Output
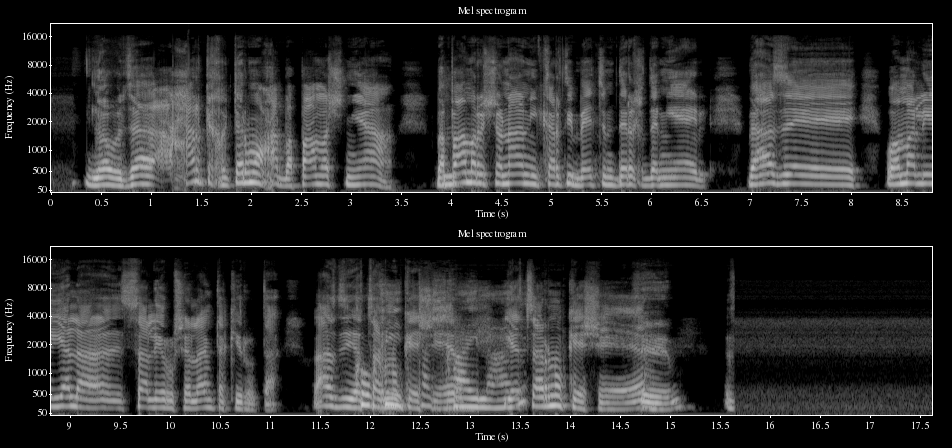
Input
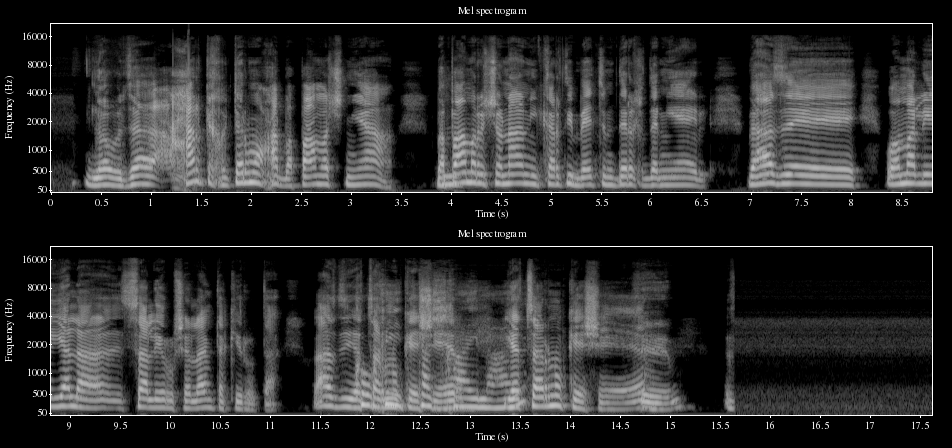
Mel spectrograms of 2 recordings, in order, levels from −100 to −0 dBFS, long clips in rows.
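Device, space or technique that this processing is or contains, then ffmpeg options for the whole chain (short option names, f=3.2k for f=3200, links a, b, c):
de-esser from a sidechain: -filter_complex "[0:a]asplit=2[a][b];[b]highpass=f=5.3k:p=1,apad=whole_len=777342[c];[a][c]sidechaincompress=threshold=-43dB:ratio=6:attack=3.5:release=35,asettb=1/sr,asplit=3[d][e][f];[d]atrim=end=13.084[g];[e]atrim=start=13.08:end=13.66,asetpts=PTS-STARTPTS,afade=t=in:d=0.004:c=qsin,afade=t=out:st=0.576:d=0.004:c=qsin,equalizer=f=160:t=o:w=0.67:g=-6,equalizer=f=1k:t=o:w=0.67:g=-7,equalizer=f=6.3k:t=o:w=0.67:g=4[h];[f]atrim=start=13.656[i];[g][h]acrossfade=d=0.004:c1=hsin:c2=qsin[j];[j][i]acrossfade=d=0.004:c1=qsin:c2=hsin,volume=1.5dB"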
